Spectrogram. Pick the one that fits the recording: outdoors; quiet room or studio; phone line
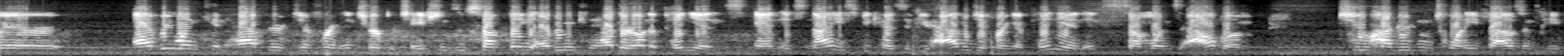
phone line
